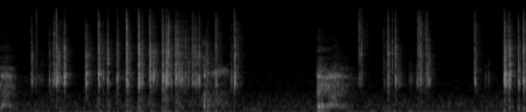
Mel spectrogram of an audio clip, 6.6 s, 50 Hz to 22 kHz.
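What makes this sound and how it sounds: A small, hollow plastic 3x3 Rubik's cube with colored stickers is held close and tapped across its faces with long acrylic French-tip nails. About two dozen quick, bright, clicky taps come in rapid bursts, with a quiet pause near the middle and a brief softer brushing sound before the tapping resumes. Each tap is sharp and dry with almost no ring, centered around 1.2 kHz.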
